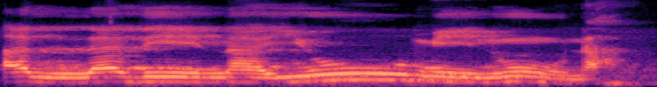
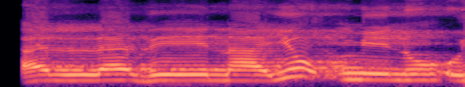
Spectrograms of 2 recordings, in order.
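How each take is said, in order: First: No glottal stop; the vowel is lengthened instead. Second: A glottal stop is heard after 'yu'. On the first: "Bagi mereka yang tak naruh hamzah" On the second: "uji kita karena ada hamzah menurut kita"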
